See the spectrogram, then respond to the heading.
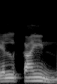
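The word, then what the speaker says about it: alkyne: minus एल्काइन है ना शब्द का इसको उच्चारण देखिए एल्काइन माइनस में जाएगा है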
